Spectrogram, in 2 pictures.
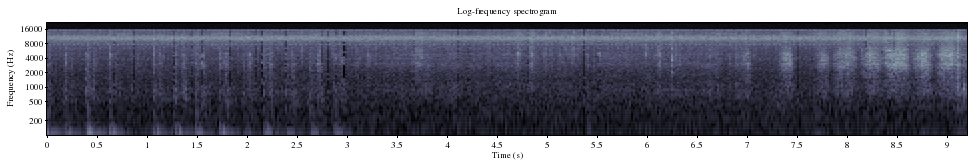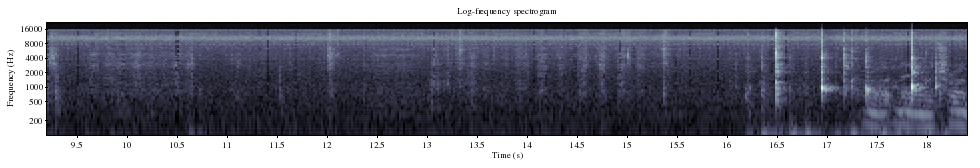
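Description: Paintbrush scrubbing back and forth on an acrylic-painted board in quick rhythmic strokes, each stroke giving a dull thump. The strokes stop after about three seconds, leaving only faint brushing for a long stretch. Near the end the strokes return and a few sharp clinks come as the brush knocks against a water pot.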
